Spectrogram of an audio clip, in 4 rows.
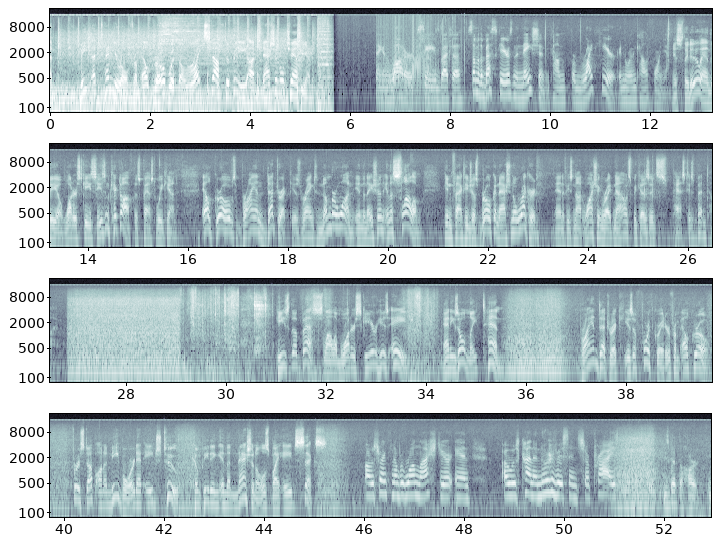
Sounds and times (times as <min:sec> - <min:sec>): Speech: 0:00.6 - 0:05.3, 0:06.6 - 0:26.7, 0:31.0 - 0:33.6, 0:34.4 - 0:35.6, 0:37.1 - 0:39.6, 0:40.2 - 0:45.2, 0:52.0 - 0:52.9.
